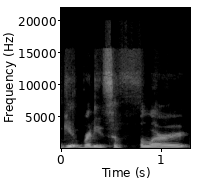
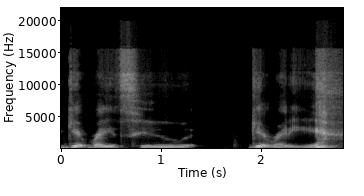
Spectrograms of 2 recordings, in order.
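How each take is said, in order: First: Said in the usual way. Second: A flirty hushed whisper. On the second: Acted. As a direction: drop to a playful whisper on get ready. Repeated 'get ready', whispered.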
